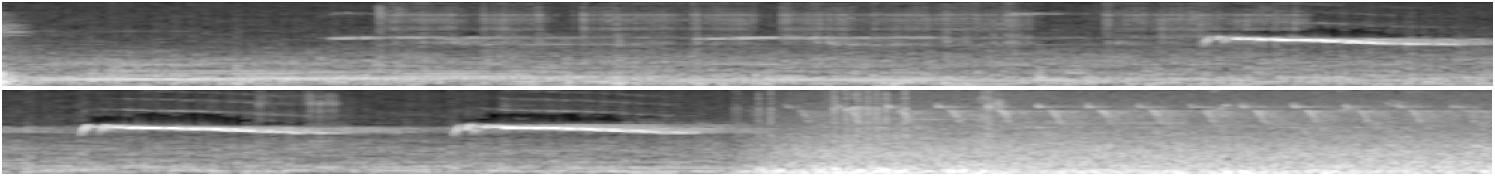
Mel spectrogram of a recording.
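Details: A wild black-capped chickadee calling gives clear, high whistled notes that slur downward, three about a second apart after softer ones, before a burst of rushing wind-like noise.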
